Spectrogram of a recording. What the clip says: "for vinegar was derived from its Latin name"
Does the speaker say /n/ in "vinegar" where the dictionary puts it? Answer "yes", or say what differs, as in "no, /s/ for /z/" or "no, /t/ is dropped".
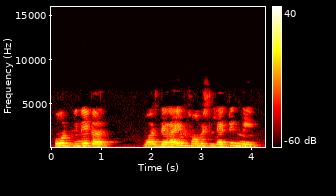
yes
